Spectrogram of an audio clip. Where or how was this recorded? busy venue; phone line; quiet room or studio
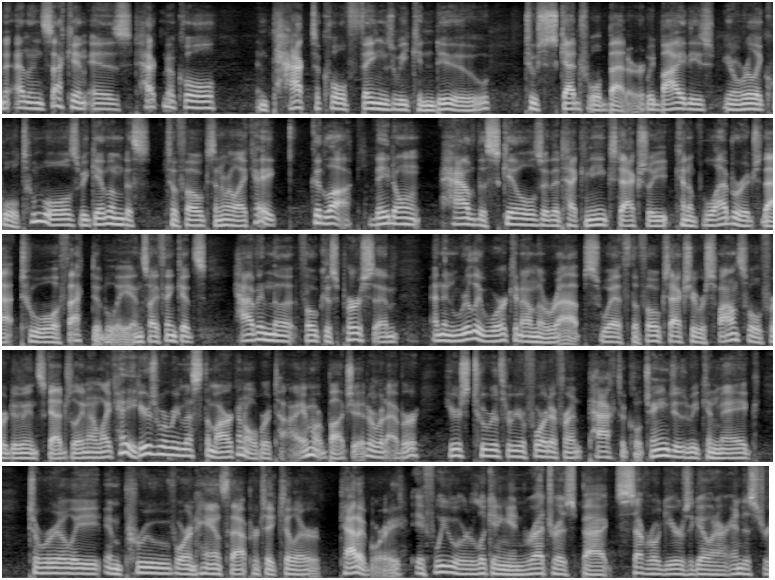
busy venue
